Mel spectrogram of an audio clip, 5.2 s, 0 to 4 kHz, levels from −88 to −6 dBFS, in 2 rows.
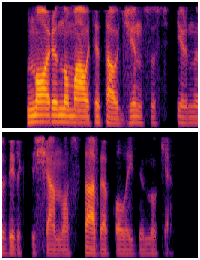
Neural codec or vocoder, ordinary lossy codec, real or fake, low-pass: none; MP3, 32 kbps; real; 3.6 kHz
